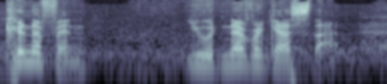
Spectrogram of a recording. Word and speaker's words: Cynefin: It's a Welsh word and it's pronounced Cynefin.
